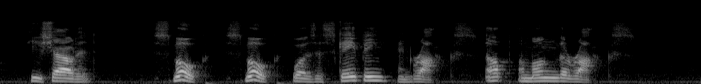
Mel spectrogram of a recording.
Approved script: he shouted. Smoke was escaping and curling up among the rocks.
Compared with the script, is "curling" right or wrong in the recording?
wrong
